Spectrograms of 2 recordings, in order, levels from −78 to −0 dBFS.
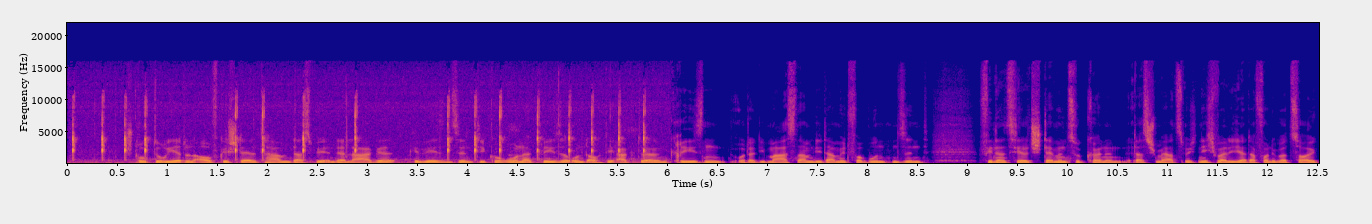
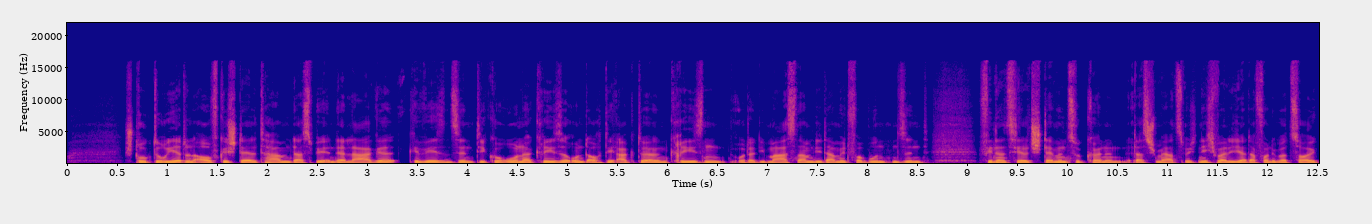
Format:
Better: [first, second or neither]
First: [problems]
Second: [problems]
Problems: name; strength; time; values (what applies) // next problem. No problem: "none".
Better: second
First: keyboard typing; loud; until 6 s; peak 3 dB above the speech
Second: none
